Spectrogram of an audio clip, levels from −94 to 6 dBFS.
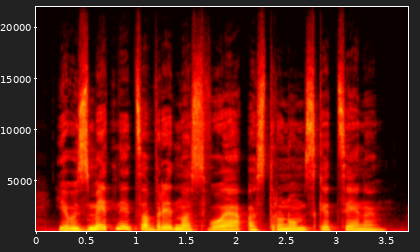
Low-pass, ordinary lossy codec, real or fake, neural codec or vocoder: none; none; real; none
